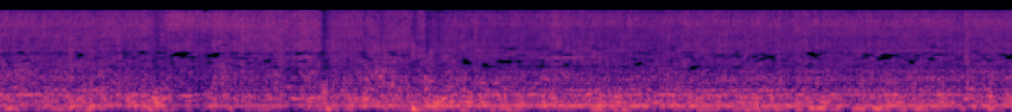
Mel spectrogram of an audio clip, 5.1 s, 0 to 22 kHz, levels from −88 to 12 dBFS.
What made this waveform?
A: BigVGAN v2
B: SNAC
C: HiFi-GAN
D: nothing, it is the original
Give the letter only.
A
